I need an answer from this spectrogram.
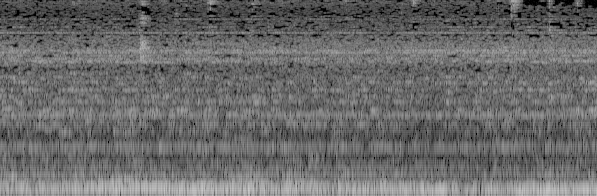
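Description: Heavy tropical downpour: a steady low roar of rain that swells and eases slightly.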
